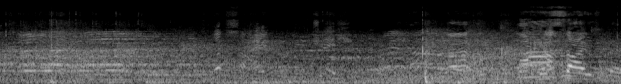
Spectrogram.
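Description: Young women chatter and call out in a large echoing hall.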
